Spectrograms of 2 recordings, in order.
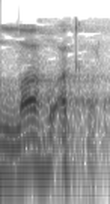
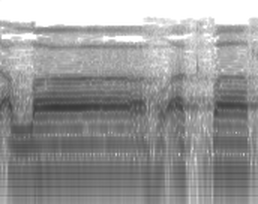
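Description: First: الله أكبر said briskly with no lengthening; cut short. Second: Slow, chanted stretch on both الله and أكبر; drawn-out takbir. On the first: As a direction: keep both الله and أكبر short, ending firmly on "bar". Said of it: "أن يقطعه قطعا". (قطع «الله أكبر» قطعًا دون تمطيط) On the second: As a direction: hold the long vowels of الله, then stretch أكبر to "akbaar". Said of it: "شو مططه؟". (تمطيط «الله أكبر» ببطء شديد) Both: Shown as a demonstration.

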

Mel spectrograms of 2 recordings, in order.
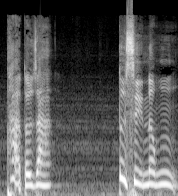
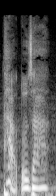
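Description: First: Even higher, desperate begging cry; a terrified girl pleading with everything she has; the plea climbs higher, near a wail. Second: Put-on high, frightened cry of a trapped girl; first cry, high and pleading; desperate pleading. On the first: Acted. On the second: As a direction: beg to be let go, voice pitched up in fear. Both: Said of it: "Tiếng cô gái kêu khóc thảm thiết".

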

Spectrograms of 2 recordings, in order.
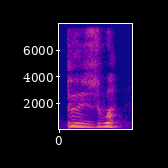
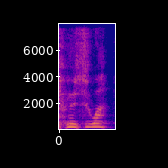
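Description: First: Repeated word pushed louder and higher; second stammer climbing in fury; stammering rage, rising. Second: Choked word, louder; stammered first word of a choking husband; stammering rage. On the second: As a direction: sputter it out in fury. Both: A narrator's reading. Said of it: "balbutia-t-il".

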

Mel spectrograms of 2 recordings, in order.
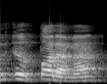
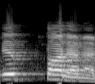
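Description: First: إذ ظلم as iẓ-ṭalama, ẓ clearly before ṭ; both letters distinct. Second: إذ ظلم as iṭ-ṭalama, ẓ merged into long ṭ; doubled ṭa. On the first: Teacher gives the first option, unmerged ẓṭ in إذ ظلم. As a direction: sound ẓ and ṭ separately in إذ ظلم. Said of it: "بالإظهار". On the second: Teacher gives the second option, doubled ṭ in إذ ظلم. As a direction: hold one doubled ṭ in إذ ظلم. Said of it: "بطاء مشددة". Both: Shown as a demonstration.

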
